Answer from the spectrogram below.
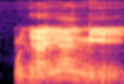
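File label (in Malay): "menyayangi", Malay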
